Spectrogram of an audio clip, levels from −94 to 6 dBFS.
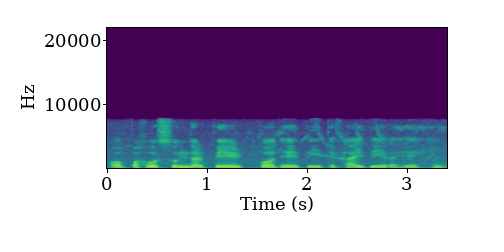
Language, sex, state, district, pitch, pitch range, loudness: Hindi, male, Haryana, Charkhi Dadri, 115 Hz, 110-115 Hz, -17 LUFS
